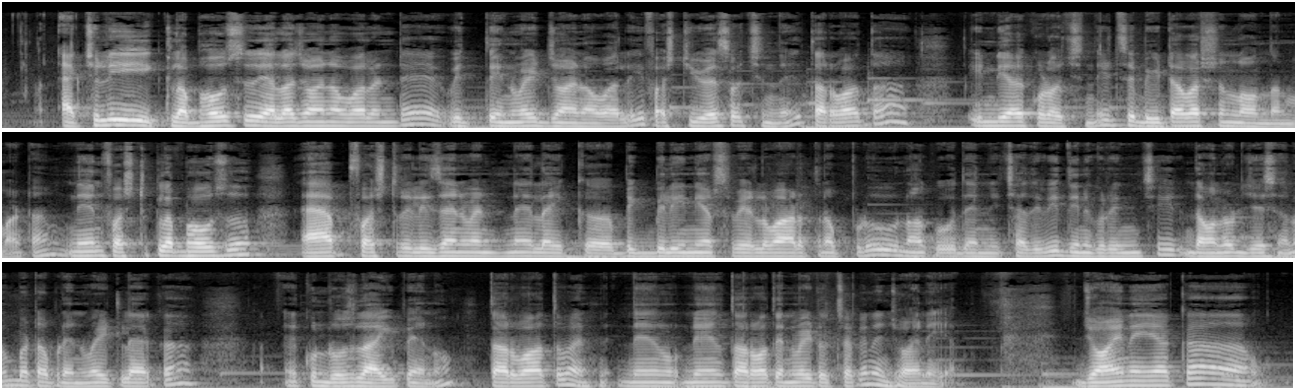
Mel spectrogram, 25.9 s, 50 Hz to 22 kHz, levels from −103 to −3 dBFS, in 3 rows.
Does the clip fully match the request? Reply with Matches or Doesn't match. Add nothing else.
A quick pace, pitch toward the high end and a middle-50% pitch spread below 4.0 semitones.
Doesn't match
